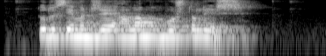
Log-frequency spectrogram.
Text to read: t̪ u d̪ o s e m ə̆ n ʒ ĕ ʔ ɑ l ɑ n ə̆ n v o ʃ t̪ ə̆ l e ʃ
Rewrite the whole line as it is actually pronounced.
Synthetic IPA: t̪ u d̪ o s e m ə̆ n ʒ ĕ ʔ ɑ l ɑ m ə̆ m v o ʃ t̪ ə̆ l e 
